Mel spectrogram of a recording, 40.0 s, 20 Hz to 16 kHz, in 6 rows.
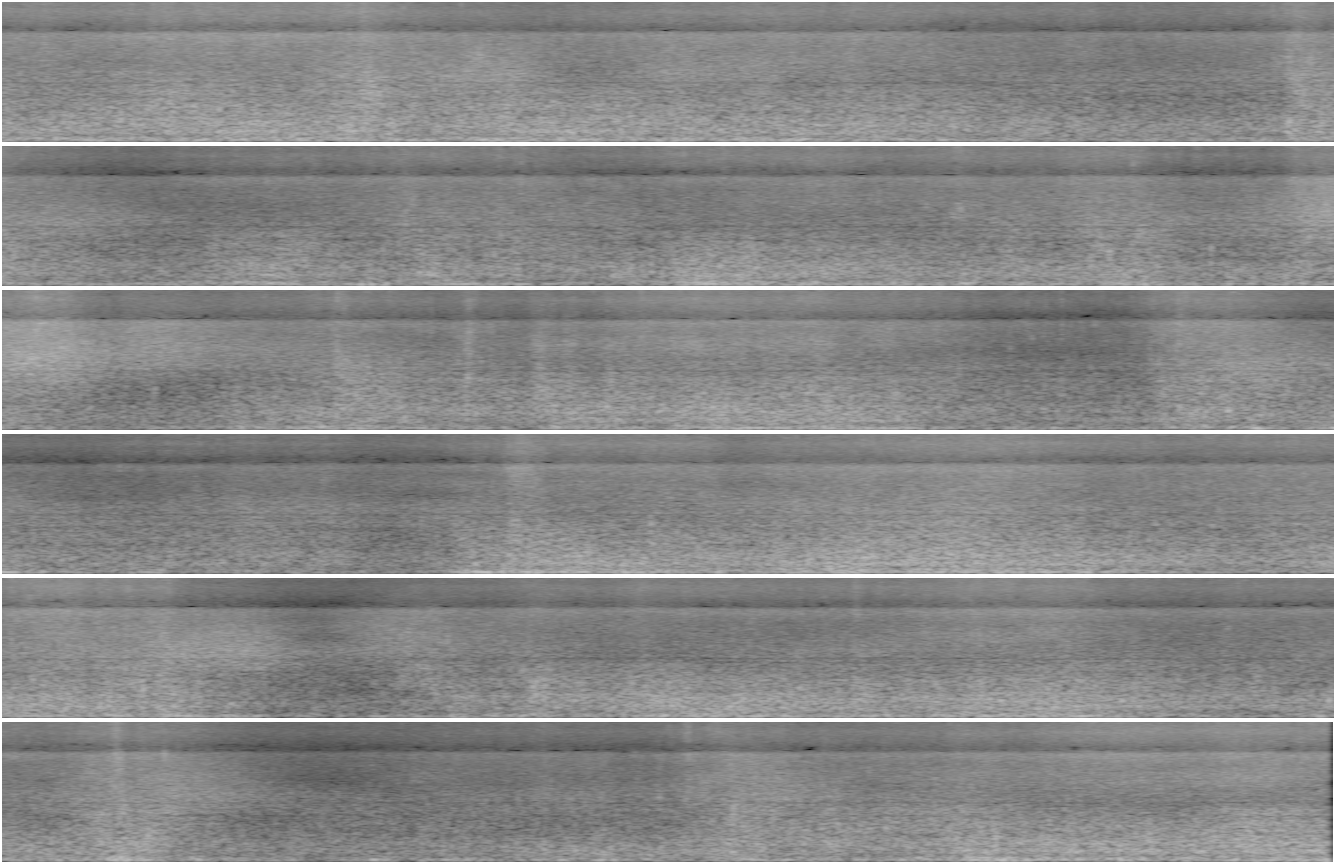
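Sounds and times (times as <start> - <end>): wind rumble on microphone: 0.0 - 39.9.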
